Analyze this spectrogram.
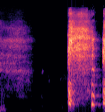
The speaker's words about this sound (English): I'm going to cough. I have to cough for a second. No, you're fine.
